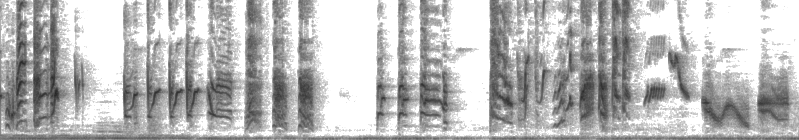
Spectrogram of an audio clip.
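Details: Jalak kapas singing actively with strange calls: rapid harsh chattering bursts and squawky notes, then swooping whistled slurs near the end, with a steady low hum behind.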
